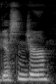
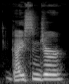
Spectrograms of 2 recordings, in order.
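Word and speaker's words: Geissinger: Then Falling by uh Christina Lauren, Spicy Little Curses by JT Gissinger. Gisinger, sorry I keep saying it wrong.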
